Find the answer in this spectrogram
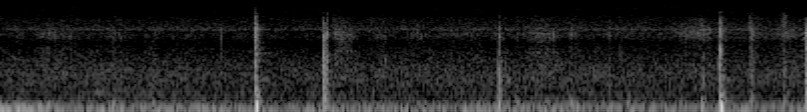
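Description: Football thuds in a goalkeeper handling drill on artificial turf: a sharp thud of the ball being struck or caught about a second in, a smaller knock just after, and another loud thud near the end as the keeper goes down to gather the ball. A low rumble runs underneath.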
